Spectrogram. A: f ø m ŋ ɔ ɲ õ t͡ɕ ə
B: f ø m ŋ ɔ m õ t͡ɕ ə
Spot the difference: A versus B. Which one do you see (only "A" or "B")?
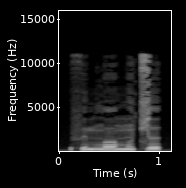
B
